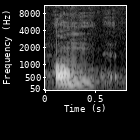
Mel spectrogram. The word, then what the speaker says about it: Om: written a u m you start in the back of the mouth ah and then o you fill the mouth and M closes at the mouth and when you pronounced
